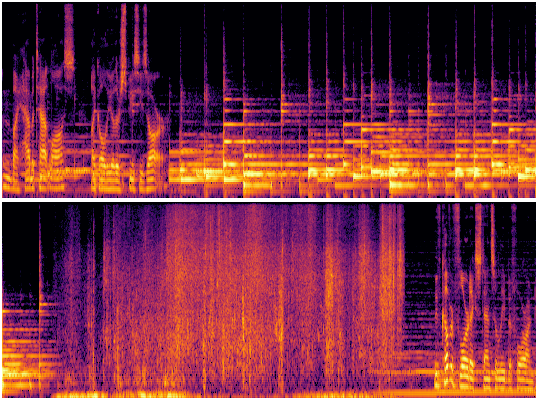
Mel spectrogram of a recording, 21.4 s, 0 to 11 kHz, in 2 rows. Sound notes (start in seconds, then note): 3.3 tranquil music; 11.6 feet crunching; 11.6 plants rustling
